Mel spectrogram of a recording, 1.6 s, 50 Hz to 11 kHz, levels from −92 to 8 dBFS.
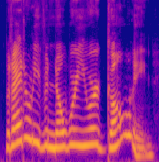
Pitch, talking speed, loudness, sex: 295 Hz, 340 wpm, -16 LUFS, female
